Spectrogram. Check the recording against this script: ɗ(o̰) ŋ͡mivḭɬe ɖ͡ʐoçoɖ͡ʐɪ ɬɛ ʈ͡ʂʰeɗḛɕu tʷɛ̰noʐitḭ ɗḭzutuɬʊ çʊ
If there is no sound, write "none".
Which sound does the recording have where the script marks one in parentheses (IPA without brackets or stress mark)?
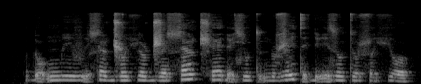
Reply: o̰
